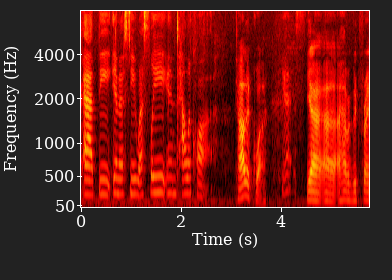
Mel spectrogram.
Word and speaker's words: Tahlequah: Hi, I am the campus director at the NSU Wesley in Tahlequah.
